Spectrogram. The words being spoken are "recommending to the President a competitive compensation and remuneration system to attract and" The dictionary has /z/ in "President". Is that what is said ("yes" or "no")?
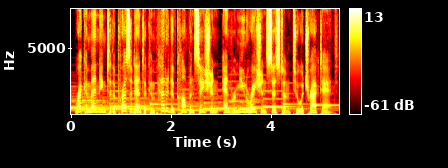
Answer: yes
